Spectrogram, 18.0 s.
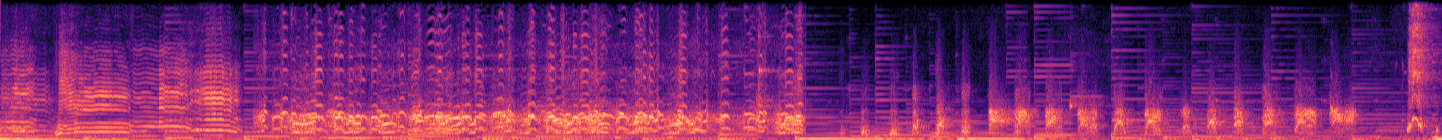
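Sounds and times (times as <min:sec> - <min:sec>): geese honking: 0:00.0 - 0:10.1, 0:10.8 - 0:17.0, 0:17.6 - 0:18.0.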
